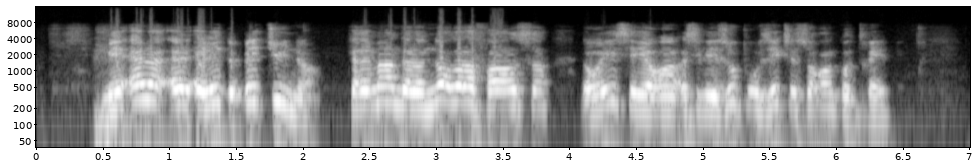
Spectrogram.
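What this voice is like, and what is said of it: Marseille French accent. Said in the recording (French): “Je suis marseillais à l'origine, ça s'entend par mon accent.”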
